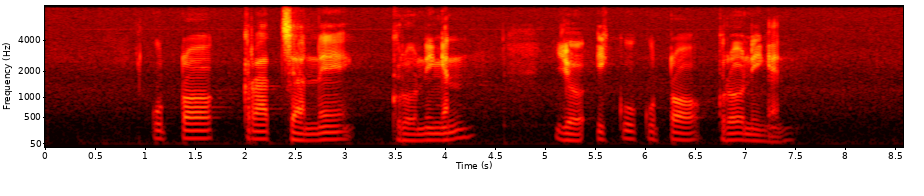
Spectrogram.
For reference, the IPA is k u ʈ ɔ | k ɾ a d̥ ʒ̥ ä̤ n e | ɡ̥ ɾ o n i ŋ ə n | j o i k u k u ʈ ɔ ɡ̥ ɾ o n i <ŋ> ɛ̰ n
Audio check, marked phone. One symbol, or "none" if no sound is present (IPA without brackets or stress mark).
ŋ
